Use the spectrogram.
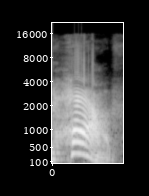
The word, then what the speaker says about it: have: for the word have the word have is pronounced for the short a but it has the long a spelling meaning that it has an e at the end of the word this is an exception to the rule now here's a challenge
